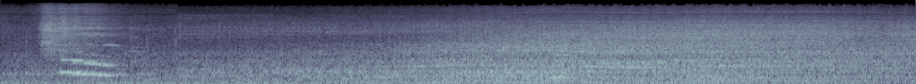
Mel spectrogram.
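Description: A large tour bus engine rumbles steadily as it drives off, opening with a short hiss of air brakes and a falling whine, then a broad, continuous road noise that swells slightly.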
